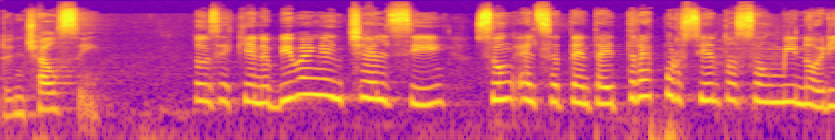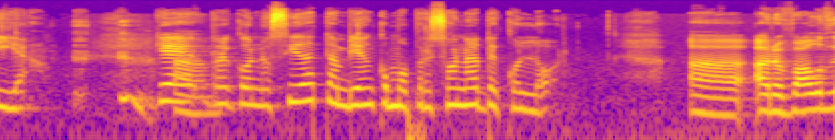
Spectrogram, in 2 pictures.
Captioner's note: speaking spanish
